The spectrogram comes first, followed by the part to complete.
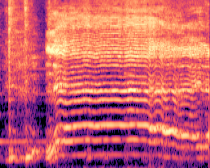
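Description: A man singing to his own acoustic guitar. A few plucked notes open, then he holds a long sung note from about half a second in, and it steps down in pitch near the end.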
